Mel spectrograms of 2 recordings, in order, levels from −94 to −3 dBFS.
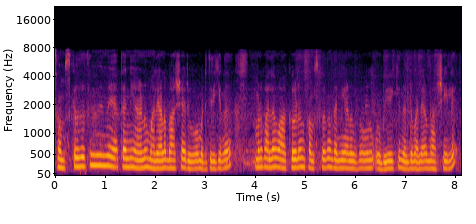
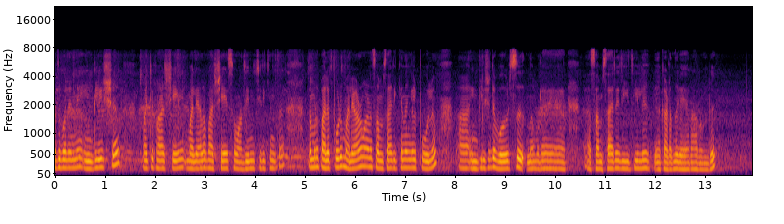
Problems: constant background noise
